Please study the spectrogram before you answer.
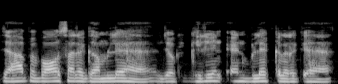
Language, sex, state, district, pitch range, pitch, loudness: Hindi, male, Jharkhand, Garhwa, 135-145 Hz, 140 Hz, -16 LUFS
